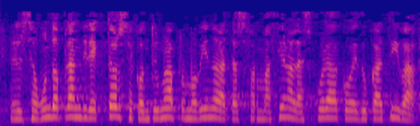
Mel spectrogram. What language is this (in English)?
Spanish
